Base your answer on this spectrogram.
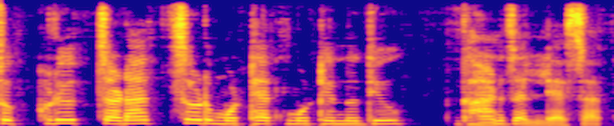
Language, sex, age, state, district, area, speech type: Goan Konkani, female, 30-45, Goa, Canacona, rural, spontaneous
